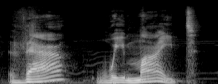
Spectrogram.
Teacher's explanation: that 的 T 去掉，略音，后面是以辅音开头，只用发后面一个，前面不发音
